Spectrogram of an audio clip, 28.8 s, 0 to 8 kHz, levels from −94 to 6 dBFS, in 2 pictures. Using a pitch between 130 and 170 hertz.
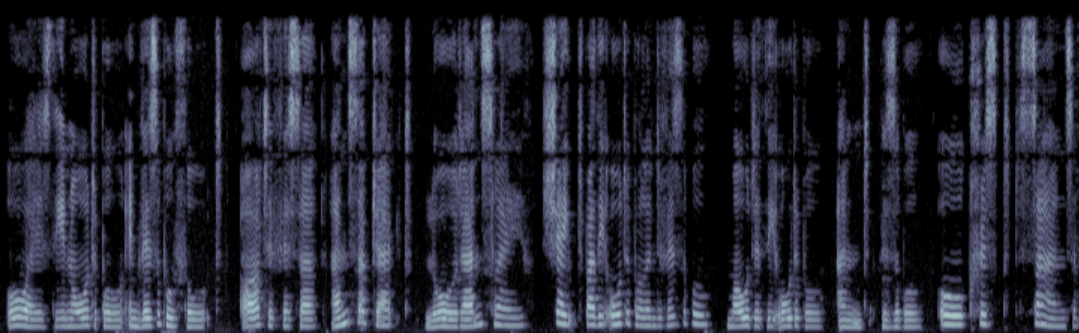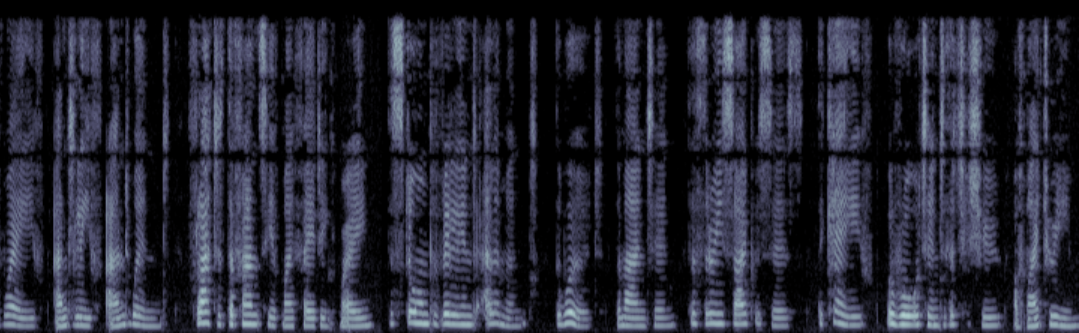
No: high, 195 Hz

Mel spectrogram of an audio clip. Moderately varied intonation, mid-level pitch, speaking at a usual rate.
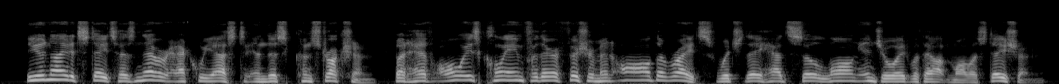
Yes: average, 4.8 semitones; medium, 155 Hz; average, 155 wpm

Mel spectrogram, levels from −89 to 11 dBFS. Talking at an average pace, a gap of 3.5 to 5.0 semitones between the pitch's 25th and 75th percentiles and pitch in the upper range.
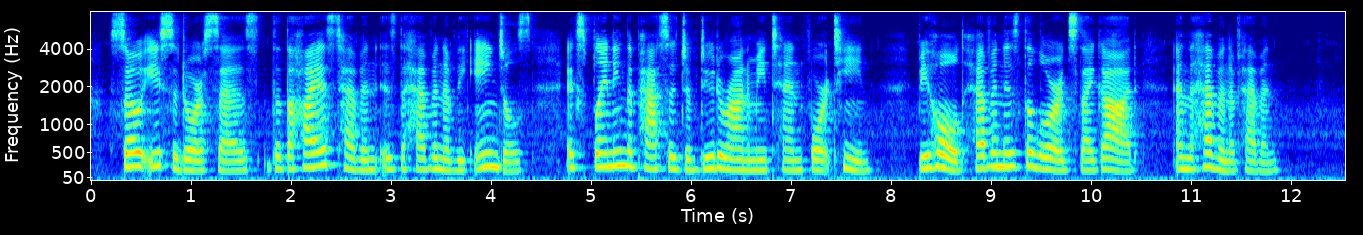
Yes: average, 150 wpm; average, 4.2 semitones; high, 200 Hz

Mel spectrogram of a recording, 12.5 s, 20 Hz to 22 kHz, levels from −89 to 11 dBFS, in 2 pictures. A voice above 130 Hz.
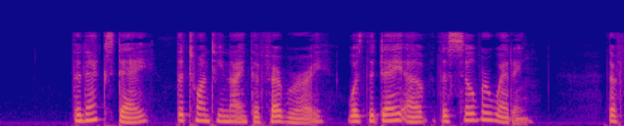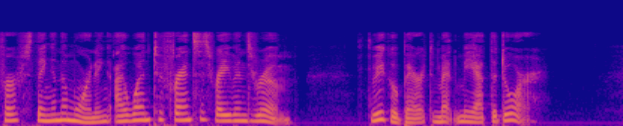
Yes: medium, 185 Hz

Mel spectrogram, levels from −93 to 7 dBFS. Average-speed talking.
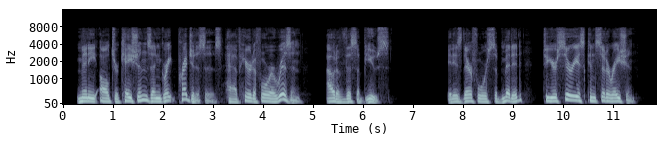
No: slow, 100 wpm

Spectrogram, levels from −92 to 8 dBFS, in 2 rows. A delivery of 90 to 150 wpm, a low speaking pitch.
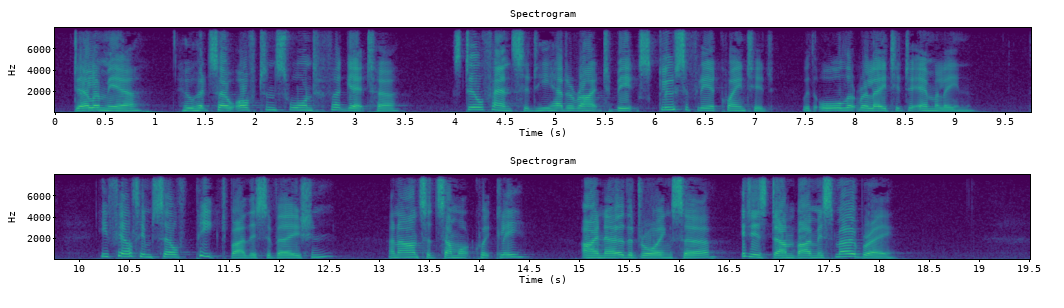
No: average, 145 wpm; high, 200 Hz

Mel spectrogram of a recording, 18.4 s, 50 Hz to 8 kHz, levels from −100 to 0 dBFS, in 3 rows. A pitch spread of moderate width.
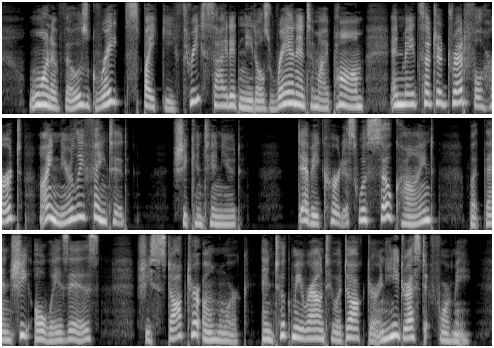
No: wide, 6.5 semitones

